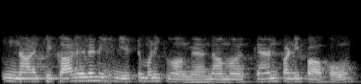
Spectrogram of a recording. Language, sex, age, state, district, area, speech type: Tamil, male, 30-45, Tamil Nadu, Erode, rural, conversation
